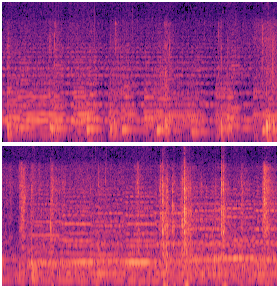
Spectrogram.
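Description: Background film-score music, a line of shifting sustained notes, with a few sharp knocks in the second half.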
